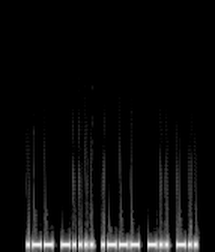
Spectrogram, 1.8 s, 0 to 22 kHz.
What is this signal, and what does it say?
Morse code, heard as a keyed tone, about 52 wpm, 700 Hz. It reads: W6JDD
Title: USA Call Signs - 5 Characters - Repeated 2x - 50wpm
